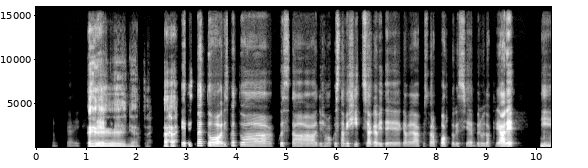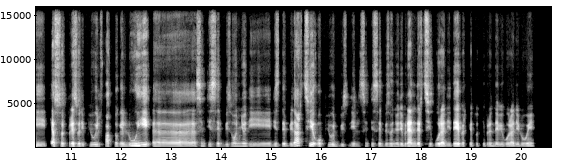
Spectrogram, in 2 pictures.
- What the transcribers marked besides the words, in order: none
- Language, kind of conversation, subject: Italian, podcast, Hai mai aiutato qualcuno e ricevuto una sorpresa inaspettata?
